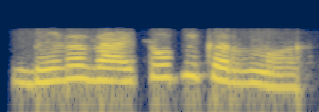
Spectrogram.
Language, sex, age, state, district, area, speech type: Sindhi, female, 30-45, Uttar Pradesh, Lucknow, urban, conversation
